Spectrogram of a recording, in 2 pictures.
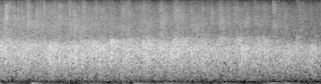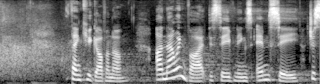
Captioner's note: applause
